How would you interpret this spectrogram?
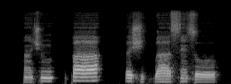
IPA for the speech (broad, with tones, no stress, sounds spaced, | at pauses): ã˨ ʃ ũ˦ | p aː˦ | ə˦˨ ʃ i˨ ɡ͡b aː˧ s ɛ̃˦ s oː˧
